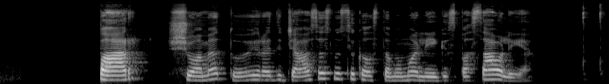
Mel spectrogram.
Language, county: Lithuanian, Klaipėda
